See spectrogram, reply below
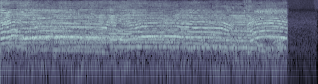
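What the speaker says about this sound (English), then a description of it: "Hey, Chloe's team, give me a big cheer for the Rays before we let you go" A children's team cheers for the Rays, a loud sustained crowd of young voices shouting and whooping together for several seconds before cutting off abruptly.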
